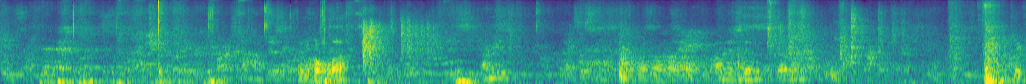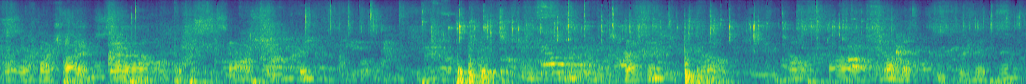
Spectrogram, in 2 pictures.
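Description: Plastic game pieces click and tap on a table.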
